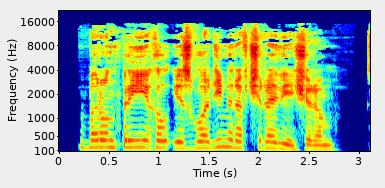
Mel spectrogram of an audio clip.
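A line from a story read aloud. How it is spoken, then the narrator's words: Dry, curt speech. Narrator (Russian): сказала она сухо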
